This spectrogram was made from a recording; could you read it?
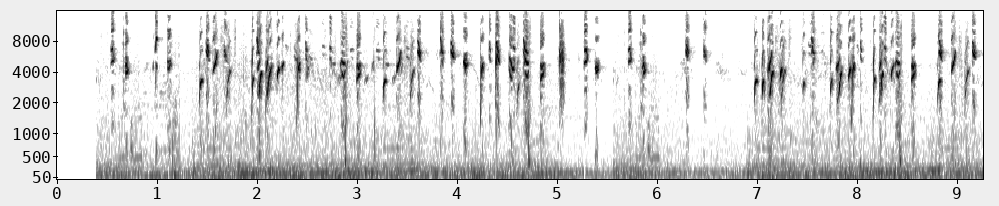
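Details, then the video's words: European goldfinch female chatter meant to get the male singing: a long, busy stream of sharp high chirps and twitters, briefly thinning midway before resuming densely. "بتبتة حسون وطنطنة تجعل الحسون يغرد"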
